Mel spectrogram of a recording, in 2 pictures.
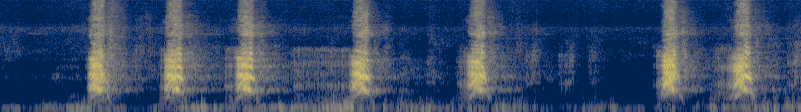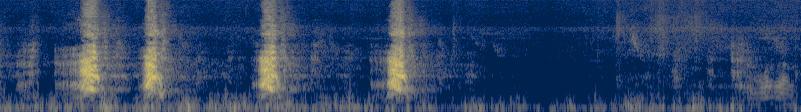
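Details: Border collie on a walk, suddenly following a scent and barking at a cat it found: sharp repeated barks, about eleven in twelve seconds, in two bursts with a short pause between.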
